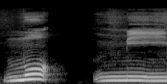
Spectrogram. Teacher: Boleh baca 2, 4 atau 6 harakat. Matikan dengan huruf nun. Hujung lidah menyentuh gusi atas.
